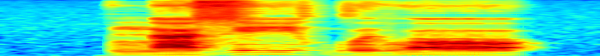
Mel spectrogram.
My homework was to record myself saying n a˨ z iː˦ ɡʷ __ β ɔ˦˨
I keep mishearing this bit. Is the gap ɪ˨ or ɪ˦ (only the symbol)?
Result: ɪ˨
